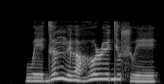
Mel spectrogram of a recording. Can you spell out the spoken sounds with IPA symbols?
w eː˩ d əː˥ ŋ ʏ˧ l ɒ˩ ɦ o˥ ɹ ʏː˥ d e˥ sʷ eː˩

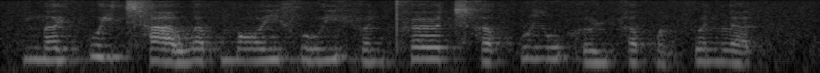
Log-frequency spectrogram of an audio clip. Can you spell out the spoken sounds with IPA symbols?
n̪ ɐ˨˥ j kʷ ɐ˥ j t͡sʰ aː˨˩ w ɐ˧ p̚ m ɔː˨˥ j f uː˨˥ j h ɵ˨ n pʰ œː˥ t͡sʰ ɐ˨ p̚ kʷ iː˥ w h ɵ˨˧ ɥ h ɐ˧ p̚ ɐ˨˩ ŋ f ɵ˥ n l ɐ˨˥ t̚

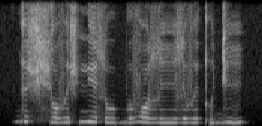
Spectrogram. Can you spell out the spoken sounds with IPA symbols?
ɡ ɪ ʃ ɕ ɔ v ɪ ʃ nʲ e ɬ uː b ʊ v ɔ ɮ iː ɮ ɪ v ɪː kʼ u ɟ i

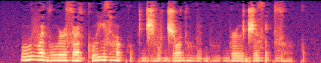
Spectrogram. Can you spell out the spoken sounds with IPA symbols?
u v ə d uː ɹ z œ z kʷʼ iː z ɦ ɤ kʷʰ ɤ k d͡ʒ ə̤ v d͡ʒ o d ɦ ṳ v bʱ ṳ b ɹ ɯ d͡ʒ ɯ z ɾ i k z o̤ k

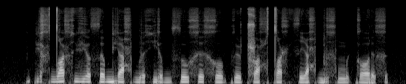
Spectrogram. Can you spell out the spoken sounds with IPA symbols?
pʲ ɨ x dˤ ɘ x vʲ ɔ θ ə b j ɛ ħ b ɛ x j ɘ b θ u x ɘ x o k ɨ ʈ͡ʂ ɔ ħ tˤ y x θ i ħ b ɨ x m ɘ k ɔ ɾ ə x

